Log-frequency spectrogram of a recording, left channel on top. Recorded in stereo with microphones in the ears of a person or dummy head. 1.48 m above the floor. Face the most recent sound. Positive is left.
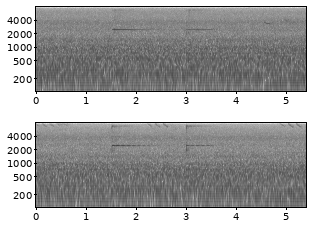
turn(degrees=-55)  # may be behind; listen again after turning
